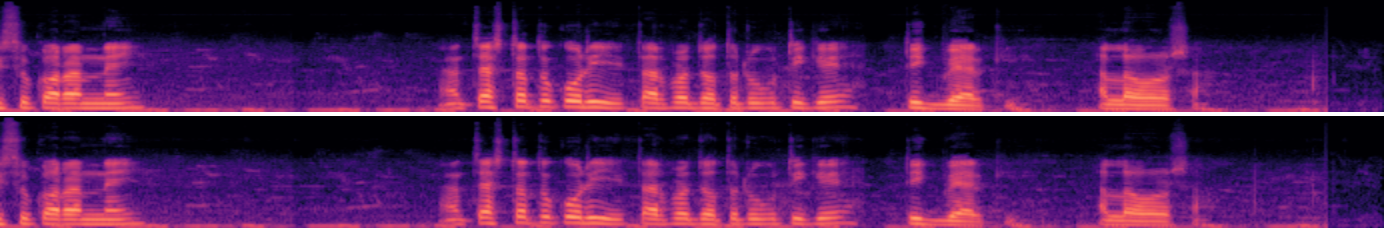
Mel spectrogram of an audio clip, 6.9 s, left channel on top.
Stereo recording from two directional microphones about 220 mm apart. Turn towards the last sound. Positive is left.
turn(degrees=45)  # may be behind; listen again after turning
